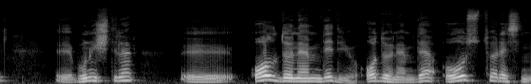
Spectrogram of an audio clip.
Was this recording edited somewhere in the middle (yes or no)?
no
